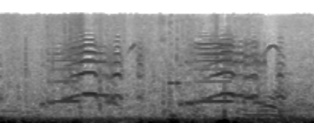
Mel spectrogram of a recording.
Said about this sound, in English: The endangered whooping crane is the tallest North American bird, and it's named for its distinctive whooping call.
